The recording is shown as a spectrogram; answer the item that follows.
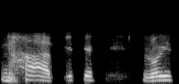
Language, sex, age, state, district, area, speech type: Bengali, male, 18-30, West Bengal, South 24 Parganas, rural, conversation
